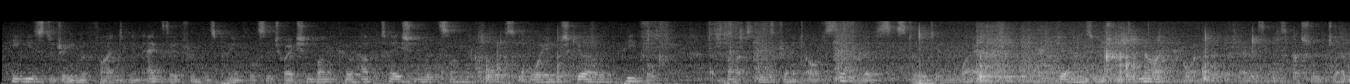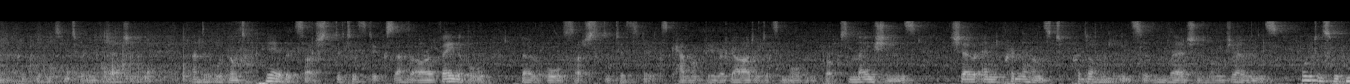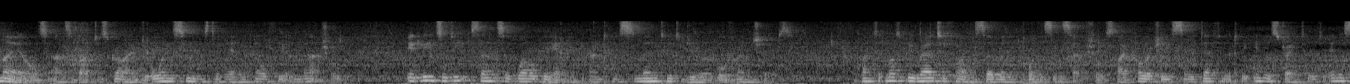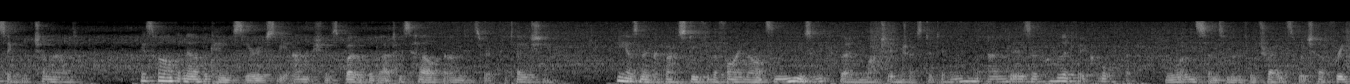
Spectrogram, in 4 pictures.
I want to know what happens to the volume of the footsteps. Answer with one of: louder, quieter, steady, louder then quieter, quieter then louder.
louder then quieter.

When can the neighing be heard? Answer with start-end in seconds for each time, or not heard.
not heard.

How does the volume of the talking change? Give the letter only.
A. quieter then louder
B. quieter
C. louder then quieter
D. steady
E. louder
D.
